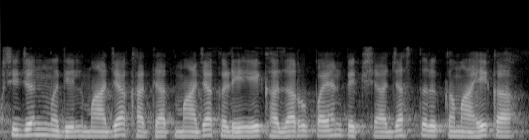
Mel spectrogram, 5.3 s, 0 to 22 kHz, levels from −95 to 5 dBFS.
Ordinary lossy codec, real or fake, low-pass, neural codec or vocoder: none; fake; 5.4 kHz; codec, 16 kHz, 4 kbps, FunCodec, trained on Chinese and English, 50 frames a second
